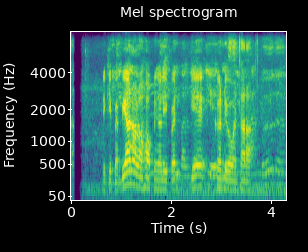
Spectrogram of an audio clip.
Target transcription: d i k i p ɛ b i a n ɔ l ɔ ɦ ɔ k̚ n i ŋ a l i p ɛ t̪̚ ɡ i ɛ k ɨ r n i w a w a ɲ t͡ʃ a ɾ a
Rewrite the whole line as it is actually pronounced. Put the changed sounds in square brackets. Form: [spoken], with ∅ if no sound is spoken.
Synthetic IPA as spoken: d i k i p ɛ b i a n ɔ l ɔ ɦ ɔ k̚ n i ŋ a l i p ɛ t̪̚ ɡ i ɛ k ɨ r [d] i w a w a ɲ t͡ʃ a ɾ a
